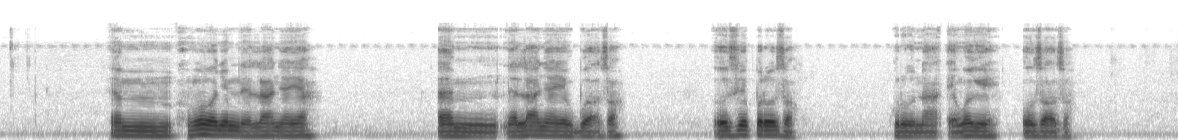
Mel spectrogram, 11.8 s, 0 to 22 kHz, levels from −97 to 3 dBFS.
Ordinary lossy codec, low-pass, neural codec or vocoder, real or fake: Opus, 32 kbps; 10.8 kHz; none; real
